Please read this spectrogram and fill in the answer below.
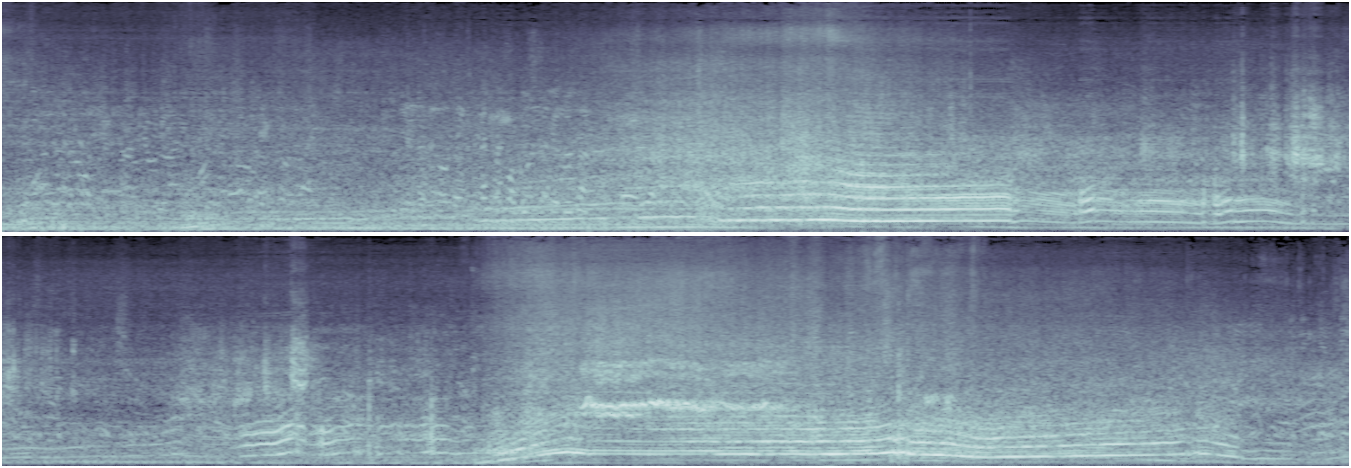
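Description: A hillclimb race car's engine revving hard under full throttle as it climbs past. The pitch rises and then falls sharply at each gear change. It is loudest in two long pulls, about eight to ten seconds in and again from about nineteen to twenty-three seconds in.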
